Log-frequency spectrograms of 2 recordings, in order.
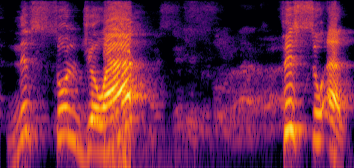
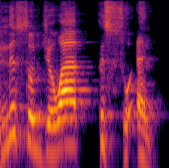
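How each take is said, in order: First: Each phrase set apart, الجواب lifted; clear model for class. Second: Proverb rattled off fast. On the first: Teacher modelling the saying for class to repeat, phrase by phrase. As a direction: model الجواب clearly, then pause before في السؤال. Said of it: "Come on, class". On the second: Teacher rattling off a proverb fast to the class. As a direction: run the Arabic saying together quickly. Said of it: "for as we say". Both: Shown as a demonstration.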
